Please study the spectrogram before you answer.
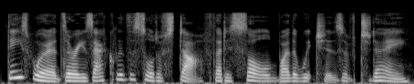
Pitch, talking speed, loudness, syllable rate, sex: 170 Hz, 245 wpm, -18 LUFS, 5.5 syllables/s, female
